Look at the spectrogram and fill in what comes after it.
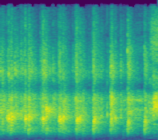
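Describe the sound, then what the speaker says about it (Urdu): Loud rhythmic clapping from a congregation at a Sunday church service, steady repeated claps at an even pace filling the whole moment with no talk over it. "زوردار تالیاں لگا دیا کرو"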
